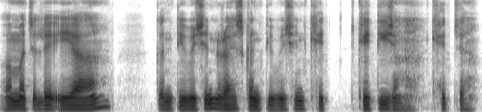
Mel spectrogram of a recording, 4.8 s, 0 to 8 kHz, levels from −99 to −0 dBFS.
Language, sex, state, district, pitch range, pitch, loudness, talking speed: Wancho, male, Arunachal Pradesh, Longding, 95-105 Hz, 100 Hz, -20 LUFS, 175 wpm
